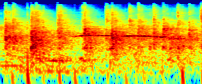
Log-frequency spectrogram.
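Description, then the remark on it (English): A small group at a Chicago Foodways Roundtable meeting claps together for a couple of seconds to welcome a guest, a dense patter of individual hand claps with a faint whistle-like tone threading through. “if you come more often, you get more you get an applause.”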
